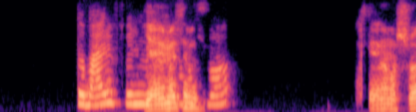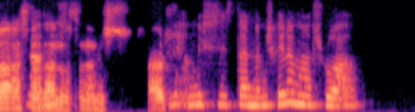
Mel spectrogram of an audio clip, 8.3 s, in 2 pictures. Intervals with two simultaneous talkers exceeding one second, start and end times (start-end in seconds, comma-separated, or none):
none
